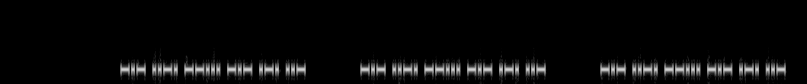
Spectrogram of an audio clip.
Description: Morse code, heard as a keyed tone, about 46 wpm, 700 Hz. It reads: KF7KRU KF7KRU KF7KRU
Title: USA Call Signs - 6 Characters - Repeated 3x - 45wpm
